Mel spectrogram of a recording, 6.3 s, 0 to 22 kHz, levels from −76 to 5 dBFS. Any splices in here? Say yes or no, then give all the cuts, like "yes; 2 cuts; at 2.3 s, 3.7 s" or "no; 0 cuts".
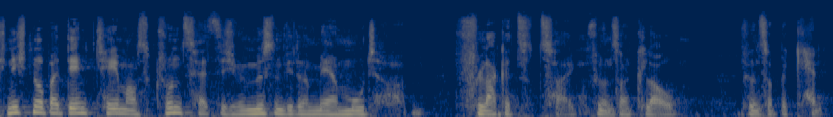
no; 0 cuts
